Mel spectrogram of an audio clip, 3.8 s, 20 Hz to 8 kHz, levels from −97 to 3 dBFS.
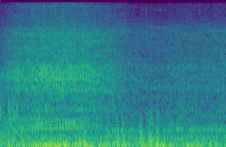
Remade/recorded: recorded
